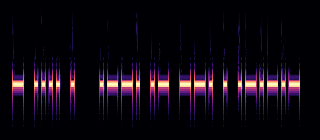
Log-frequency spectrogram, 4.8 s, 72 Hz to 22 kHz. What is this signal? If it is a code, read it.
Morse code, heard as a keyed tone, about 22 wpm, 700 Hz. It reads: THE PAGE.
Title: Sentences from Top 1000 Words - Review Part 1 - 22wpm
